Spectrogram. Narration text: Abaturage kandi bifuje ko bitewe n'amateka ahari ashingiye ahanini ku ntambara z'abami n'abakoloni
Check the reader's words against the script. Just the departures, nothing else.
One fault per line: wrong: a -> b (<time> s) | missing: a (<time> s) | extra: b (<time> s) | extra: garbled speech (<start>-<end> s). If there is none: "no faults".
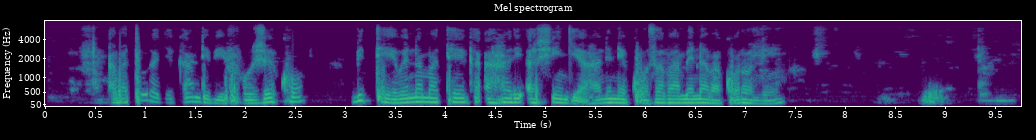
missing: ntambara (6.0 s)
